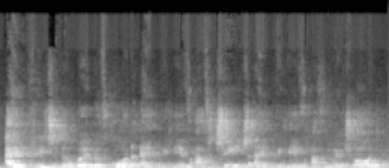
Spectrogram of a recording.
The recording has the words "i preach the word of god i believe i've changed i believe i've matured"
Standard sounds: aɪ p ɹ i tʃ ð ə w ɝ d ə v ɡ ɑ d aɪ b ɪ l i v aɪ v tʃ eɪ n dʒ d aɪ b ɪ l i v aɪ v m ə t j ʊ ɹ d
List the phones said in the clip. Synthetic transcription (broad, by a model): aɪ p ɹ i tʃ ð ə w ɝ d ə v ɡ ɑ d aɪ b ɪ l i v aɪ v tʃ eɪ n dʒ aɪ b ɪ l i v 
